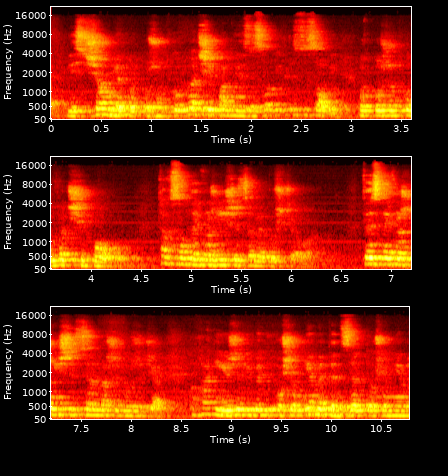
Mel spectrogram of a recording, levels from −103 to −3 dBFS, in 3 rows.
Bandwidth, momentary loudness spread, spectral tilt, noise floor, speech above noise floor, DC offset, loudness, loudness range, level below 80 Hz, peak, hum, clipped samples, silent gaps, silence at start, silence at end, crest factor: 18.5 kHz; 12 LU; -4 dB/octave; -54 dBFS; 28 dB; under 0.1%; -25 LUFS; 3 LU; -60 dBFS; -6 dBFS; none; under 0.1%; none; 0 s; 0 s; 20 dB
